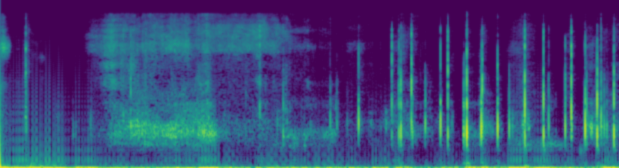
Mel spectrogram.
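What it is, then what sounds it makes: Hardcover book with laminated cover tapped and scratched with nails. Long acrylic nails tap and scratch on the front cover of a closed, thick hardcover book with a glossy laminated photo cover lying on a carpet. Soft scratchy rustling with a brief brighter swish gives way to a quick, irregular run of short, dry clicking taps.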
